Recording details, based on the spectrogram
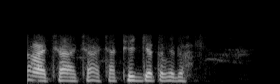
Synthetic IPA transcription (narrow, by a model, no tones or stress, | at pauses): aətːɕʰaːtːɕʰaːtːt͡ʃʰaʈʰiːk̚ɡɛt̪oʋed̪o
